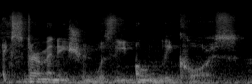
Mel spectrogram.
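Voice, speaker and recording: An actor voicing an arrogant, contemptuous alien warlord in a video game, with a slow, sneering, haughty delivery. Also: male voice, very deep voice, big pitch swings, over music. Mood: scornful. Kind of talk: dramatic video game acting.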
